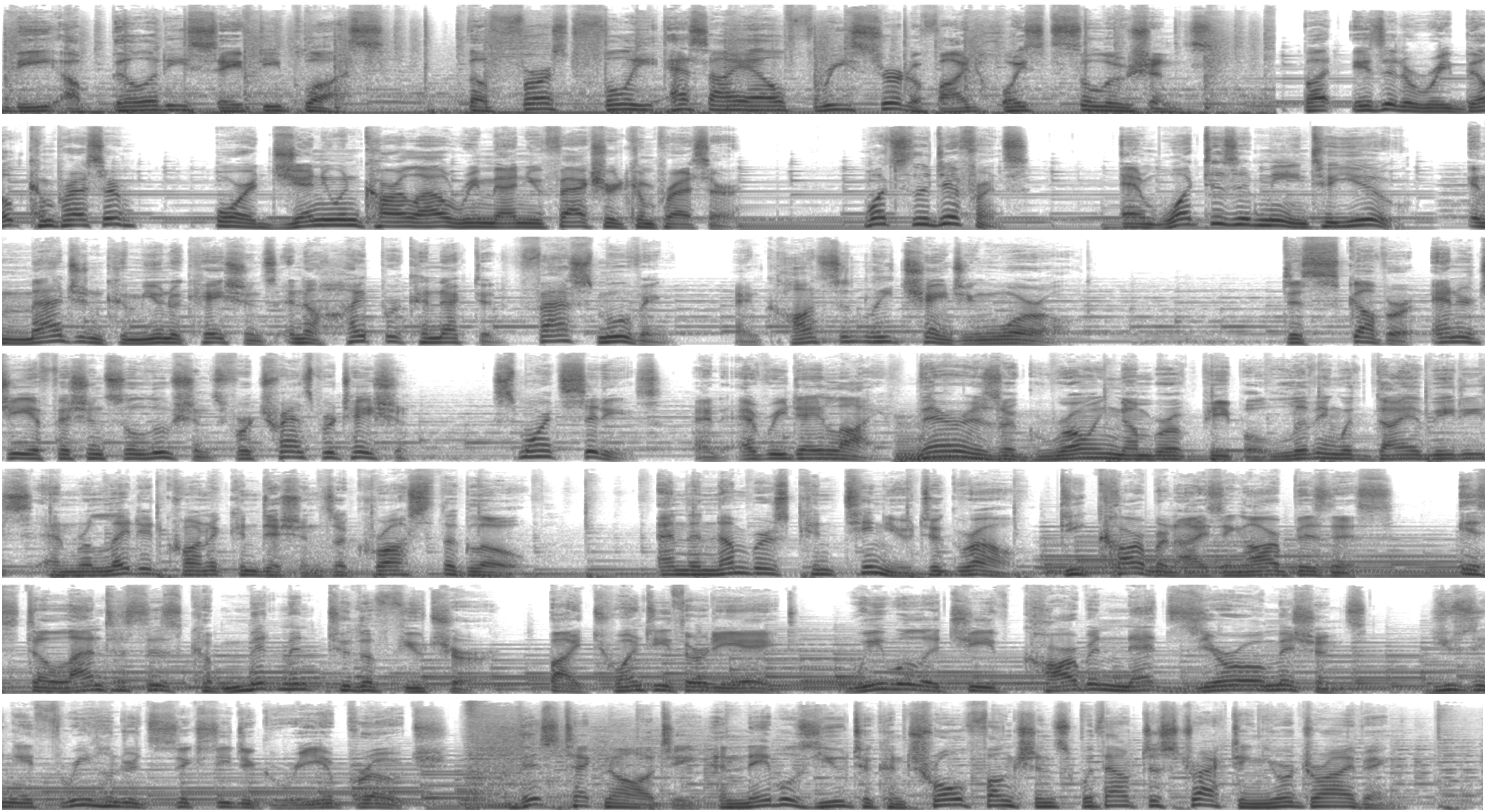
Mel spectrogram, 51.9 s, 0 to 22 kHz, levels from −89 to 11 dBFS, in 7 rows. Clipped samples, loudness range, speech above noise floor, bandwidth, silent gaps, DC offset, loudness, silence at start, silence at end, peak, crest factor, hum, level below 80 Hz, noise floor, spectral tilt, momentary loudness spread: under 0.1%; 3 LU; 21 dB; over 20 kHz; none; under 0.1%; -17 LUFS; 0 s; 0 s; -2 dBFS; 14 dB; none; -38 dBFS; -38 dBFS; -4 dB/octave; 7 LU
